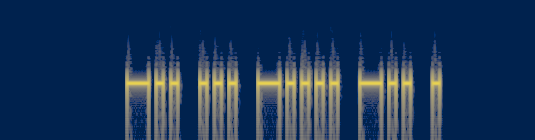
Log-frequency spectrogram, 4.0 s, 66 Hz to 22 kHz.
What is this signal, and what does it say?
Morse code, heard as a keyed tone, about 22 wpm, 700 Hz. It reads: DS6DE
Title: Five Challenging Letter-Number Combinations 22wpm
